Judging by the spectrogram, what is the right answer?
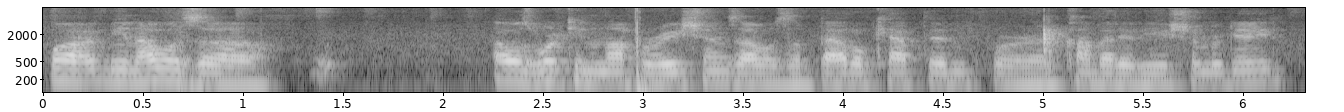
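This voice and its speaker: A man's voice: on the high side, brisk. A middle-aged father answering questions in a casual family interview and telling old stories with small chuckles. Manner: relaxed storytelling with chuckles. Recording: faint background noise with clicks.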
